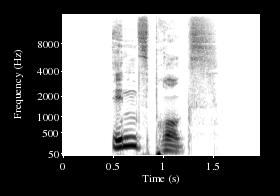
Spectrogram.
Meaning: genitive singular of Innsbruck
- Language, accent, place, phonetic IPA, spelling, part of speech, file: German, Germany, Berlin, [ˈɪnsbʁʊks], Innsbrucks, noun, De-Innsbrucks.ogg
